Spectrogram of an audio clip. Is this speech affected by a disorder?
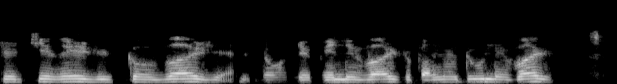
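Yes: dystonia; present since birth.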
